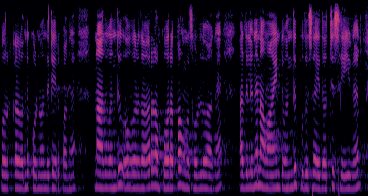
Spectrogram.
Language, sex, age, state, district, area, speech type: Tamil, female, 18-30, Tamil Nadu, Tiruppur, rural, spontaneous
